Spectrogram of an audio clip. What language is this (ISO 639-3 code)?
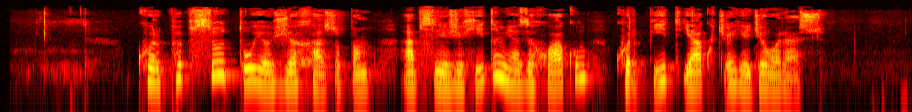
kbd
